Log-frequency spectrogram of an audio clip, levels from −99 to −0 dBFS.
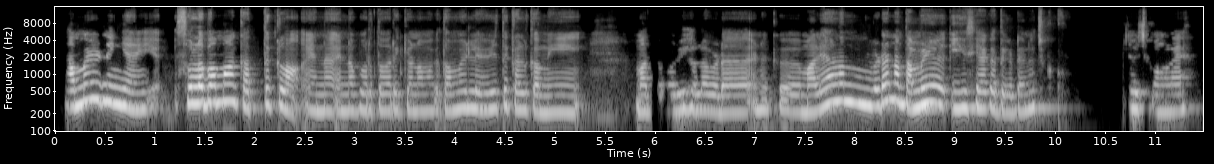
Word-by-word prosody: தமிழ் 315 +8 +5
நீங்க 295 -4 +5 0.3
எ - - -10 0.2
சுலபமா 315 +2 +7
கத்தக்கலாம். 265 +3 -1
என்ன, 225 0 -5
என்னப் 225 +1 -6
பொறுத்தவரைக்கும் 230 -1 -7
நமக்கு 225 0 -9
தமிழ்ல 250 +2 -2
எழுத்துக்கள் 245 -1 -4
கம்மி. 215 0 -4 0.9
மத்த 215 0 -4
மொழிகள 230 +1 -5
விட. 210 -1 -3 0.3
எனக்கு 240 +1 -7 0.3
மலையாளம் 315 +9 +3 0.2
விட 320 +5 +3
நான் 300 -7 +5
தமிழ் 290 +6 +6 0.3
ஈசியா 255 0 0
கத்துக்கிட்டேன்னு 230 0 -5
வச்சிக்கோங்க 255 +1 -13 0.7
வச்சிக்கோங்களேன். 225 -1 -6
245 Hz, 125 wpm, -24 LUFS, 225-275 Hz, 0.9 s, சுலபமா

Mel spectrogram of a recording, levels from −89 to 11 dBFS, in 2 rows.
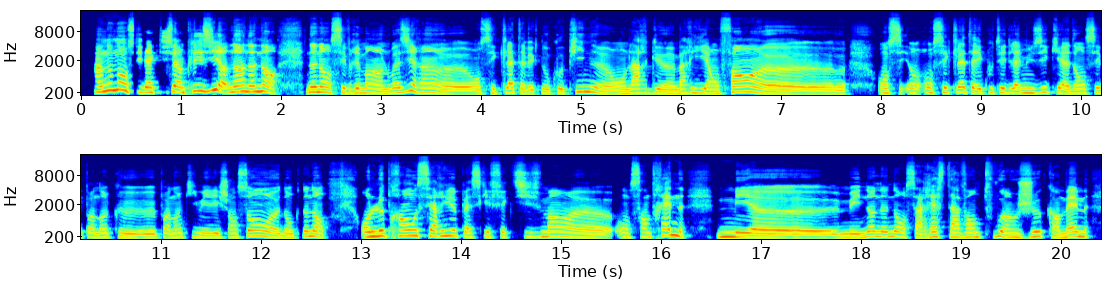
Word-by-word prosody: Ah 245 - +4
non, 310 +4 +6
non! 335 -1 +7
C'est 250 -4 -5
une 230 - +3
acti 225 0 +1
c'est - - +4
un 235 - +3
plaisir, 290 -4 +4
non, 255 +2 +5
non, 260 0 +5
non, 270 -1 +4 0.3
non, 240 - +4
non. 240 -2 +4
C'est 215 - -2
vraiment 205 +1 -1
un 185 - -2
loisir, 220 +6 -1
hein. 215 -1 -1
Heu, 160 -2 +1
on 165 +1 -2
s'éclate 195 +4 -3
avec 165 -3 -3
nos 185 - -3
copines, 200 +8 -1
heu, 190 -7 -1
on 165 +1 -2
largue, 195 +1 -3
heu, 175 -2 0
maris 205 +3 -3
et - - 0
enfants, 240 +7 +1
heu, 155 -4 0 0.3
on 200 - -1
s'é 190 0 -6
on 200 - -4
on - - 0
s'éclate 225 +2 -2
à 225 - +2
écouter 205 +2 -2
de 200 - -8
la 190 - 0
musique 210 +2 -3
et 210 - +1
à 175 - 0
danser 190 +3 -4
pendant 190 -2 -5
que 170 -3 -2
pendant 180 +2 -6
qu'il 200 +1 -9
met 190 -1 -3
les 185 - -1
chansons, 200 +6 -1
heu, 185 - -2
donc 175 -1 -4
non 230 - 0
non. 225 -6 +1 0.4
On 210 +1 +4
le 230 +2 +7
prend 255 +2 +1
au 260 - +3
sérieux 255 -1 +1
parce 195 -3 -4
qu'effectivement, 210 +1 -4
heu, 175 -3 -2
on 195 - -6
s'entraîne 220 +7 0 0.3
mais 210 -2 +4
heu, 165 -3 +3
mais 170 +1 0
non, 225 +6 0
non, 220 -1 0
non 220 -2 -1
ça 170 -2 -3
reste 215 +5 -2
avant 200 0 -1
tout 225 +4 -3
un 185 -2 -1
jeu 215 +6 +1
quand 175 -5 -5
même, 215 +4 +2
200 Hz, 240 wpm, -18 LUFS, 180-225 Hz, 0.4 s, non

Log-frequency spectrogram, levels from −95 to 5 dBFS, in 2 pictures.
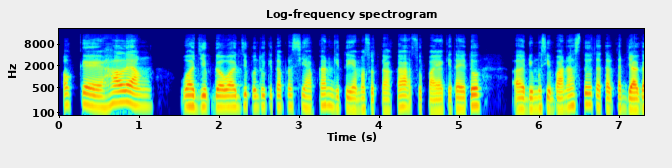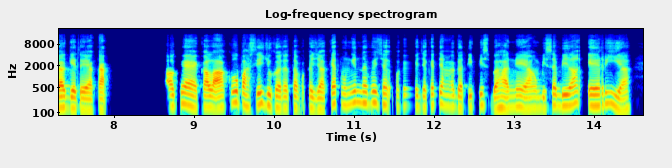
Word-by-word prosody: Oke, 165 -3 +1
hal 185 +6 +4
yang 170 -6 +5 0.5
wajib, 150 0 +1
enggak 145 -1 +3
wajib 145 +2 0
untuk 145 +2 -3
kita 150 -1 -5
persiapkan 155 +1 -4
gitu 140 -1 -6
ya, 125 - +1
maksud 120 -1 -5
Kakak, 140 +6 -1
supaya 115 -3 -3
kita 120 +2 -6
itu, 160 +4 +2 0.4
eee, 125 0 +1
di 130 - -1
musim 135 0 -4
panas 140 +5 0
tuh 175 0 -2
tetap 140 -6 -3
terjaga 135 0 +4
gitu 130 -2 +2
ya, 120 -2 +2
Kak. - - +2 0.8
Oke, 155 -1 +3
kalau 145 -3 +6
aku 185 +8 +4
pasti 170 0 +1
juga 145 -3 +1
tetap 140 +1 -2
pake 140 - -3
jaket 130 +8 +1
mungkin, 190 +4 -3
tapi 190 +1 +1
ja 170 - +1
pake 155 +1 -12
jaket 150 +3 -4
yang - - -7
agak 140 -2 -1
tipis 160 +3 -7
bahannya, 140 +2 +1
yang 130 0 +1
bisa 130 +5 -2
bilang 165 +4 +1
airy 160 0 +1
ya, 130 - -7
145 Hz, 195 wpm, -24 LUFS, 135-160 Hz, 0.8 s, kalau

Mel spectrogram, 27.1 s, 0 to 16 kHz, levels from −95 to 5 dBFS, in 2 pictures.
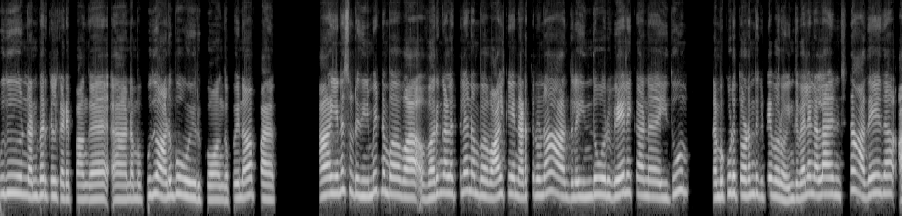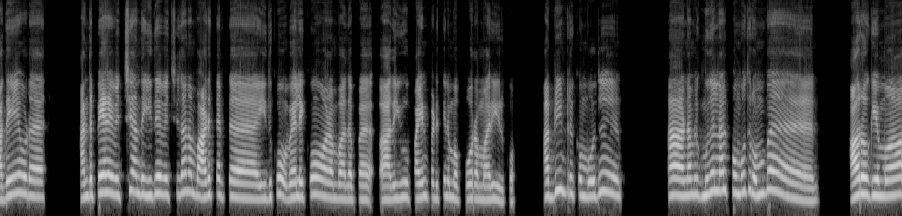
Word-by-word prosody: புது 275 +1 -1 0.3
நண்பர்கள் 245 0 0
கிடைப்பாங்க, 210 -1 -3 0.4
அ - - 0 0.2
நம்ம 205 0 -4
புது 260 +2 -1
அனுபவம் 245 0 +1
இருக்கும். 205 0 -3
அங்க 200 -1 -5
போனா 225 +2 +1 0.2
ப - - +1 0.9
ஆ - - +8 0.2
என்ன 295 +4 +1
சொல்றது. 265 -5 -2
இனிமேலு 300 +6 -2
நம்ப 275 -3 0 0.2
வ - - +6 0.3
வருங்காலத்தில 280 +4 0
நம்ம 265 -3 -2 0.2
வாழ்க்கைய 270 +4 +2
நடத்தணும்னா, 255 +4 0 0.2
அதுல 230 0 -3
இந்த 240 +2 -1
ஒரு 255 -1 +2
வேலைக்கான 270 -2 +1 0.3
இதுவும் 300 +8 -3 0.4
நம்ம 230 +1 +1
கூட 285 - +2
தொடர்ந்துக்கிட்டே 255 0 0
வரும். 210 -5 0
இந்த 215 +1 -3
வேலை 240 +4 +2
நல்லா 265 +2 +4
இருந்துச்சுன்னா, 260 +5 -2
அதே 255 +4 +1 0.2
தான் 285 -1 0
அதேயோட 270 +5 0 0.8
அந்த 245 +3 +1
பேர 295 +1 +6
வச்சு, 260 +6 -6
அந்த 275 -2 -1
இத 265 +3 -1
வச்சு 265 +1 -6
தான் 310 - 0
நம்ம 280 -4 -2
அடுத்தடுத்த 245 0 -2 0.5
இதுக்கும் 235 +2 -1
வேலைக்கும் 235 +4 0 0.2
நம்ம 215 -1 -3
அத 205 0 -1
ப - - -2 0.4
அதையும் 215 +2 -3
பயன்படுத்தி 225 +1 -3
நம்ம 210 -3 -1
போற 215 0 -2
மாரி 195 +2 -1
இருக்கும். 175 0 -11 0.5
அப்டின்னு 305 +5 -1
இருக்கும்போது 250 +2 -2 1.0
ஆ - - +5 0.2
நம்மளுக்கு 255 -1 -1
முதல் 315 +3 +1
நாள் 320 0 -1
போம்போது 295 +3 -1
ரொம்ப 280 +5 -1 1.3
ஆரோக்கியமா, 250 -1 +4
255 Hz, 145 wpm, -20 LUFS, 230-275 Hz, 1.3 s, ஆ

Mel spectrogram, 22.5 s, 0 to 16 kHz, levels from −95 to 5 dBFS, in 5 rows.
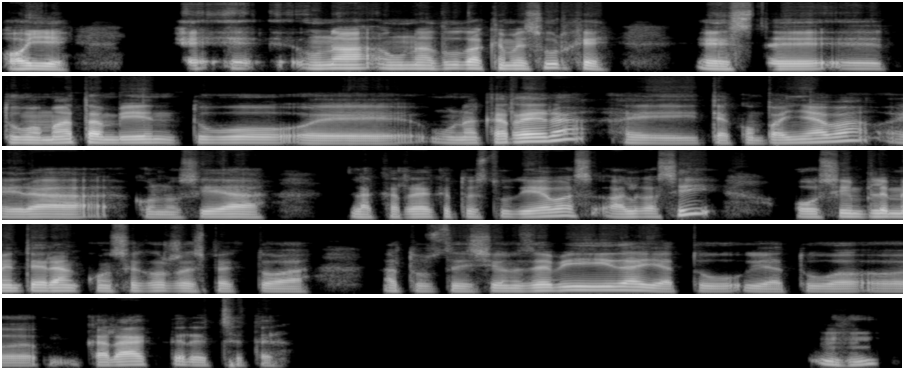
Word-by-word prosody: Oye, 115 -1 +5 0.6
eh 440 -2 +1 0.3
eh, - - -12
una 140 +2 +5
una 135 -1 +1
duda 140 -1 +4
que 130 - -2
me 125 0 +3
surge, 160 +2 +1 0.4
este, 115 +2 +1
eh, 115 - -7
¿tu 120 - -2
mamá 120 +2 +4
también 125 -1 +3
tuvo 125 -3 -1
eh, 100 -1 -1
una 120 -4 -4
carrera 175 - +6 0.2
eh, 110 -2 -4
y - - -15
te 110 - -2
acompañaba? 130 - 0
¿Era 115 -1 +1
conocía 110 0 -1 0.4
la - - -2
carrera 115 +1 -2
que - - -9
tú - - -8
estudiabas, 125 +7 -1
algo 120 0 -1
así? 205 - -2 0.4
¿O 115 -1 -2
simplemente 125 -1 0
eran 125 0 +4
consejos 120 +1 -6
respecto 105 -1 -4
a 100 0 -4 0.3
a - - -5
tus 105 -2 -12
decisiones 110 +2 -4
de 130 +1 +4
vida 145 0 +3
y 120 -4 +1
a 100 - -2
tu 105 -1 -8
y 105 - -3
a 95 - -4
tu 105 +2 -9
oh, 100 0 -5
eh, - - -7 0.2
carácter, 120 0 +2
etcétera? 105 - -8 2.6
Ujú. 125 +3 -5
120 Hz, 140 wpm, -24 LUFS, 110-130 Hz, 2.6 s, carrera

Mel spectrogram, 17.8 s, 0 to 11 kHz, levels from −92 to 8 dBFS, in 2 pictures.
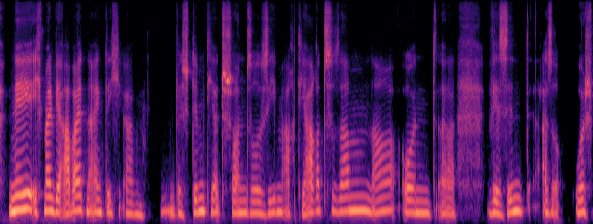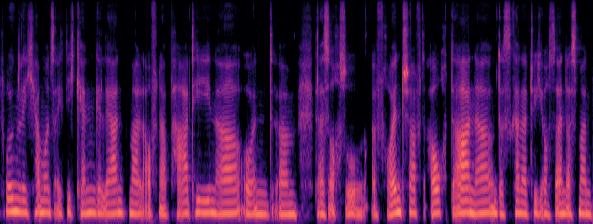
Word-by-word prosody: Ne, 220 +4 +11
ich 225 - +3
meine, 205 -1 +7
wir 185 - +3
arbeiten 205 +4 +4
eigentlich, 185 0 -2
ähm, 155 -4 -3 0.2
bestimmt 190 0 0
jetzt 185 - 0
schon 180 0 +3
so 170 -1 -1
7, 180 +4 -1
8 160 -4 -9
Jahre 200 +6 -1
zusammen, 205 +1 +2
ne? 200 +3 -2
Und, 175 -2 0
äh, 80 -1 -4 0.5
wir 170 0 +1
sind 190 +7 +2 0.2
also, 175 +1 -3 0.2
ursprünglich 185 -1 0
haben 180 - 0
wir - - -1
uns 175 +1 -5
eigentlich 165 -7 -7
kennengelernt, 170 0 -3
mal 160 -2 -2
auf - - -7
'ner - - -3
Party, 175 +4 -3
ne? 165 +1 -1
Und, 155 -4 -3
ähm, 155 -1 -2 0.3
da 165 - -4
ist 155 - -3
auch - - -5
so 70 -2 -4 0.2
Freundschaft 175 +4 -1
auch 170 +1 -1
da, 180 +1 +2
ne? 170 +1 0
Und 170 - -1
das 145 -1 -8
kann 175 0 -2
natürlich 165 +2 -4
auch 160 - -4
sein, 160 +4 -2
dass 140 - -4
man, 160 -3 -2
175 Hz, 170 wpm, -23 LUFS, 165-190 Hz, 0.5 s, Ne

